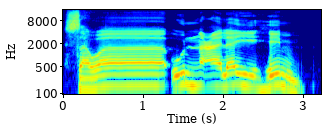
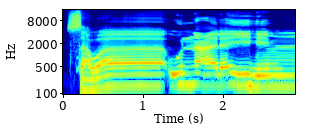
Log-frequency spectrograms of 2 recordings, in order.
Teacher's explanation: Jadi semua mim sukun ini dibaca dengan jelas, tidak boleh berdengung. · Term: izhar syafawi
